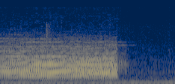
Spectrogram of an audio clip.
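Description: A held, droning music chord from the song's beat that cuts off suddenly about one and a half seconds in, leaving only a faint low hum.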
